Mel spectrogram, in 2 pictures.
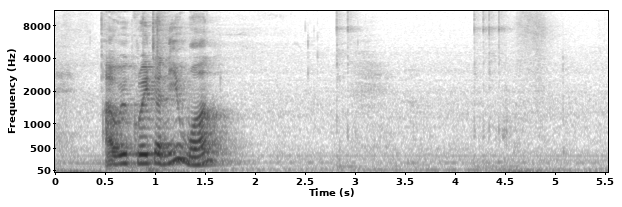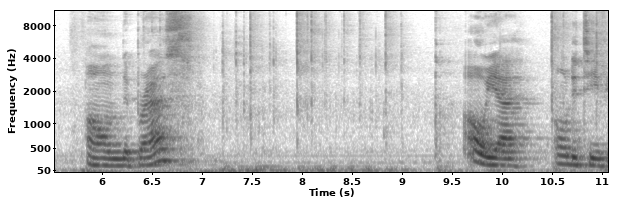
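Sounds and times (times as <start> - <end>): typing on computer keyboard: 4.2 - 4.6, 7.2 - 9.5, 10.5 - 11.0.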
